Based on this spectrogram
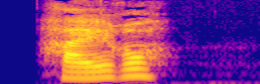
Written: hejre

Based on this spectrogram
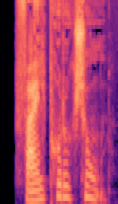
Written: fejlproduktion

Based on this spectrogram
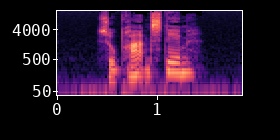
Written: SOPRANSTEMMEN

